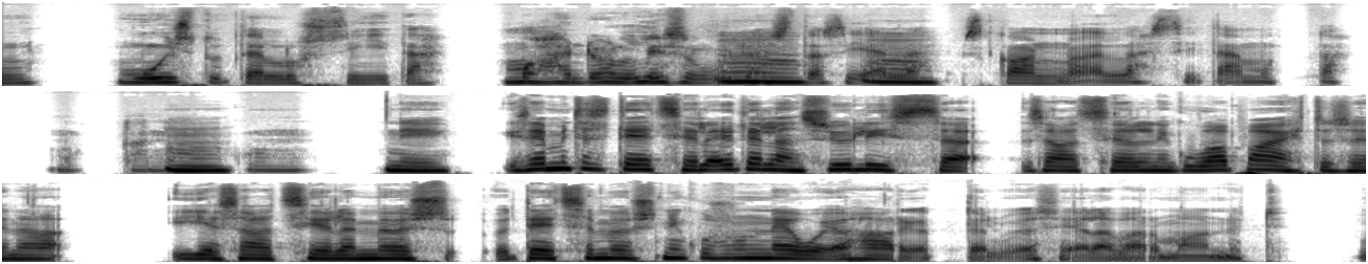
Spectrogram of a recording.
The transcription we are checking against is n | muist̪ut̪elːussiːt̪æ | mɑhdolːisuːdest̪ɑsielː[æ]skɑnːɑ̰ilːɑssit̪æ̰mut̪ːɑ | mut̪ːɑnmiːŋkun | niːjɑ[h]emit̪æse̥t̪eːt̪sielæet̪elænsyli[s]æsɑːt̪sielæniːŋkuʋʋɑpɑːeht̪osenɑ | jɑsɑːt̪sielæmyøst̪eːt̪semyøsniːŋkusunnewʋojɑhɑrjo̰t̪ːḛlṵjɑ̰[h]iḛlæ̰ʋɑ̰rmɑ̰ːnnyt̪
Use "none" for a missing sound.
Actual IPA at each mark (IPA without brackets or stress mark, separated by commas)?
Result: æ, s, sː, s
